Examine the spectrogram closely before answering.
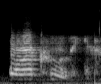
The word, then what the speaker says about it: Oraculi: Did I pronounce that correctly? Oraculi.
